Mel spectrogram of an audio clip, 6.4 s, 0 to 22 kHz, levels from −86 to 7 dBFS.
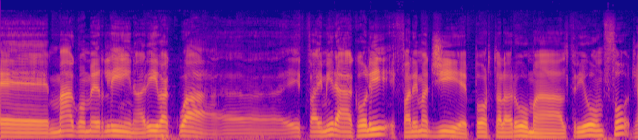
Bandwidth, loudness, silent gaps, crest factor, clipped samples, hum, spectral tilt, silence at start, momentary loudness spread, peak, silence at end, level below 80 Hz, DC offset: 15 kHz; -19 LUFS; none; 18 dB; under 0.1%; none; -5.5 dB/octave; 0 s; 11 LU; -2 dBFS; 0 s; -44 dBFS; under 0.1%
